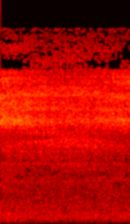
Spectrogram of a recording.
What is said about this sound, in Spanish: voy a dejarte aquí contigo unos minutos más frente a la cascada. del río azul en el bolsón, con este río tan hermoso y natural que nos regala la Pacha.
